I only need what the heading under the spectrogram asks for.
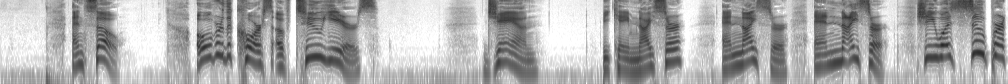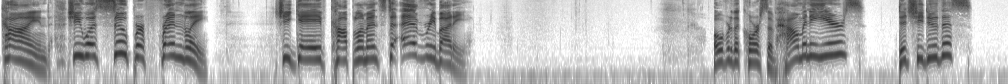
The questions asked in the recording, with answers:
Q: Over the course of how many years did she do this?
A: Well, over the course of 2 years.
